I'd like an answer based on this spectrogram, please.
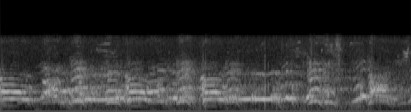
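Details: Treeing Walker Coonhounds in North Carolina, Lady and Cooper, excited by a coon skin; long ringing howls hold a steady tone then fall, overlapped by a second dog's shorter bawls, voices blending continuously.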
